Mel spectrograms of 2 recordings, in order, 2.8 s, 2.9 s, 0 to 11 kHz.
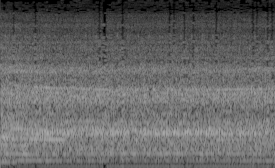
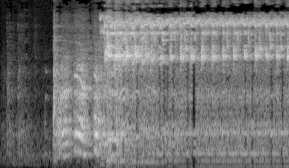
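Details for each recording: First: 2001 Honda Accord four-cylinder with an obnoxious belt squeal; after tightening the alternator belt tensioner (other bolts still loose, worn belt), quiet even idle hum with no squeal or chirp; normal idle. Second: 2001 Honda Accord four-cylinder: loud, steady high-pitched squeal over the idle from startup; belt is tight, the alternator bearing or the belt itself is suspected, not the timing belt.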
